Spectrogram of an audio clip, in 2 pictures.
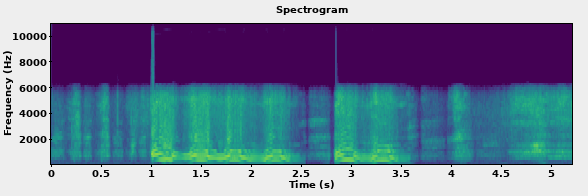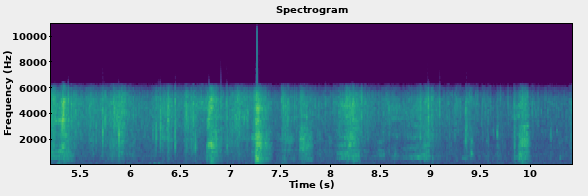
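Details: Ten-year-old Redbone Bluetick Hound Rusty after something hidden in a hole in an underground stream; two loud, undulating, wobbling bays, followed by softer sniffing, scrabbling and low murmurs.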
